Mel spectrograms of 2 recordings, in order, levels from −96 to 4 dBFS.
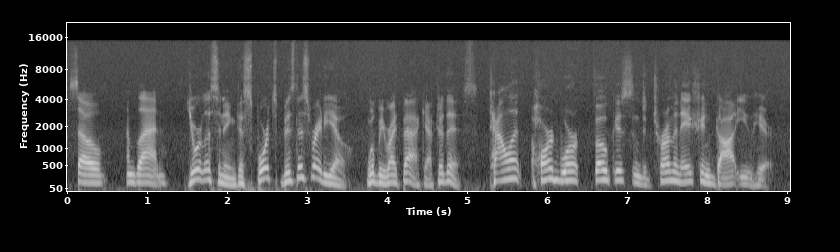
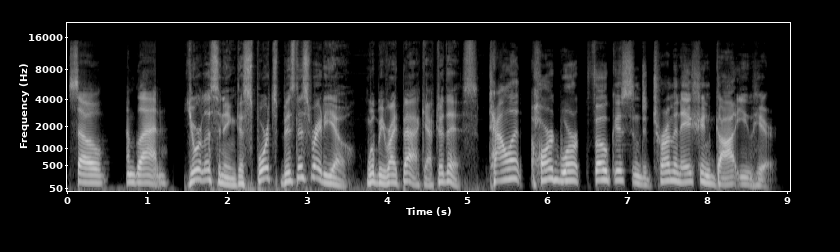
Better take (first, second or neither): second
